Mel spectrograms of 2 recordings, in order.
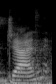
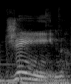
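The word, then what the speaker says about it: Jain: is spelled j-a-i-n so you would think it's pronounced jane like pain but it's actually pronounced jen as if it were like jennifer and that's because it is a hindi word um i am indian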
